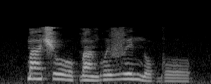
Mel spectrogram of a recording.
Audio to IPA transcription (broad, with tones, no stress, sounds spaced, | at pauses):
k͡p ã˦ ʃ oː˦˨ ɓ ã˧ ɡʷ e˦ v e˦ n o˨ ɡ oː˨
